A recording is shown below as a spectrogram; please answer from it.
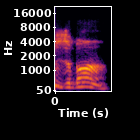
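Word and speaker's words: ज़बान: उर्दू जुबान मैम, उर्दू जुबान। दोनों सही है, दोनों सही है। ये दोनों अल्फाज ठीक है, जबान भी और जुबान भी।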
